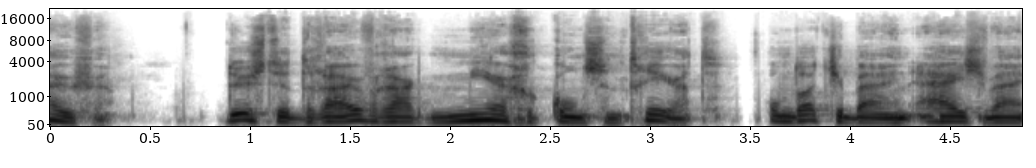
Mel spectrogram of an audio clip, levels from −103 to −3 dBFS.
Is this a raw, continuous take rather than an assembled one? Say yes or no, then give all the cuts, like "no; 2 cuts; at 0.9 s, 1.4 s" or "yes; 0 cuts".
no; 1 cut; at 3.5 s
